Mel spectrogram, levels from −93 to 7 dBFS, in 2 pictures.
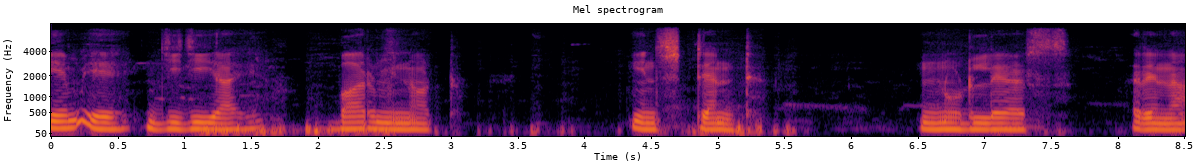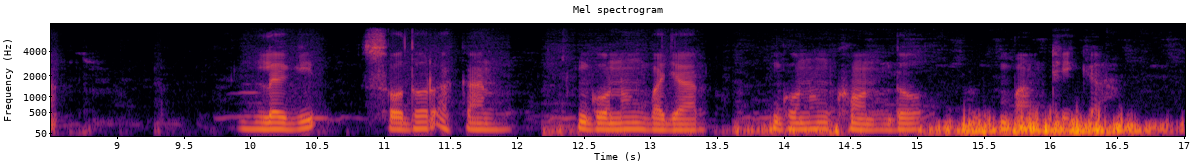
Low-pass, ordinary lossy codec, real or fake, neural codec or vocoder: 7.2 kHz; none; real; none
